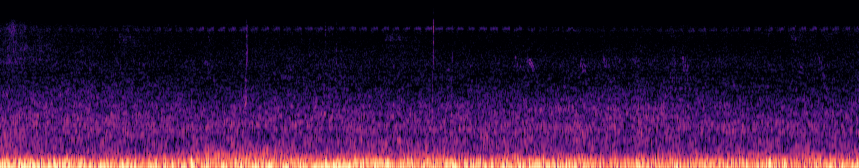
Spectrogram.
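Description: Airliner on final approach, heard from a distance as a steady low rumble.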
